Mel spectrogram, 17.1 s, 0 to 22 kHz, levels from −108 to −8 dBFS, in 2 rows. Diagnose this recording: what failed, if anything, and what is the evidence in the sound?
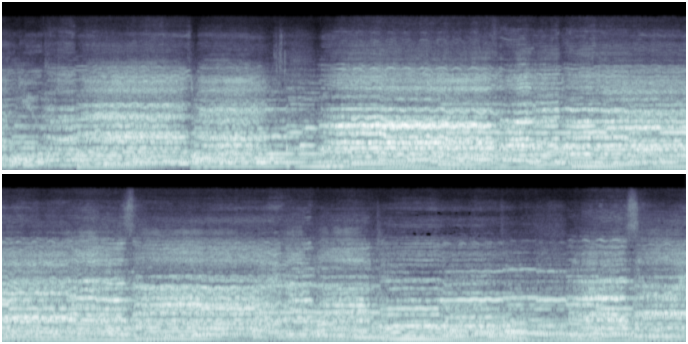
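Nothing failed here: I listened closely through the wiring, conversion, buffering and playback stages and found no glitch, dropout or distortion that any of them would leave behind.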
